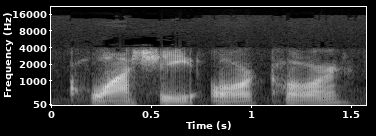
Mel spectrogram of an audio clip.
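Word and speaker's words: kwashiorkor: milk how do you say that condition again quashi oror oh okay wow uh and it's a protein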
